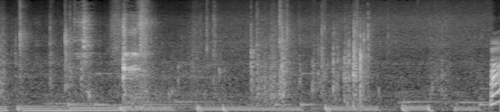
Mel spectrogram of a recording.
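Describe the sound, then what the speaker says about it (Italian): Dry linguine drops into a pot of boiling water with clattering metallic knocks and a bubbling hiss, close by, over steady background music. "L'acqua per la pasta bolle, vado a calare le linguine."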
